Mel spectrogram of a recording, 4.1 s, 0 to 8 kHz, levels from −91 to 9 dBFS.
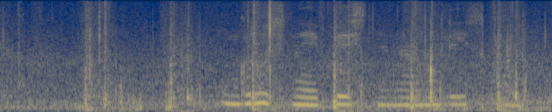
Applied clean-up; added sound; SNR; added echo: none; Walk, footsteps; 3 dB; none.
